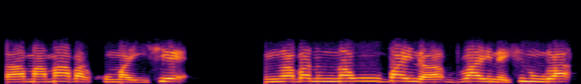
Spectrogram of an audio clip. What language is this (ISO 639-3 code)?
brx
